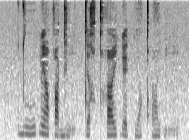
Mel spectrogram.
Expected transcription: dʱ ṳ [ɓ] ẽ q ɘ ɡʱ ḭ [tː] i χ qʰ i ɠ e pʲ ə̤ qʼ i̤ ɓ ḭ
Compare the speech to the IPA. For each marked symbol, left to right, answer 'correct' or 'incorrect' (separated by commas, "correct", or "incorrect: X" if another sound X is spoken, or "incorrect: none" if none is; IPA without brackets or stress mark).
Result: correct, correct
